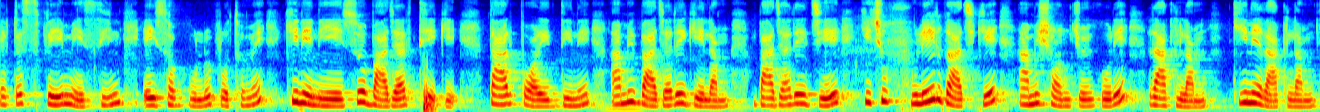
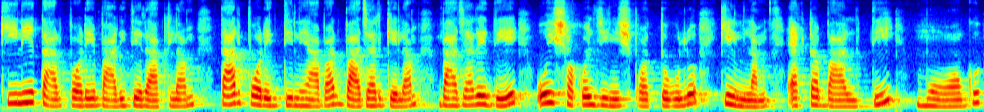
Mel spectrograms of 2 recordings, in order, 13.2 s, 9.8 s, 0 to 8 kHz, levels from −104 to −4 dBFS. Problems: background sounds at intervals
